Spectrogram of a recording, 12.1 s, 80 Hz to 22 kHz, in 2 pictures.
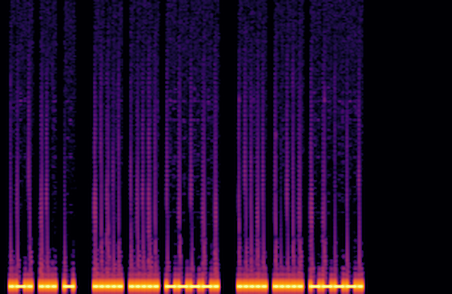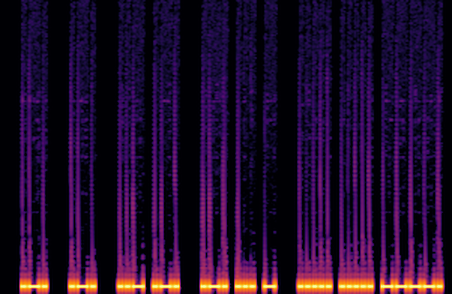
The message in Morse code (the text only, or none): RST 559 559 R R UR RST 559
